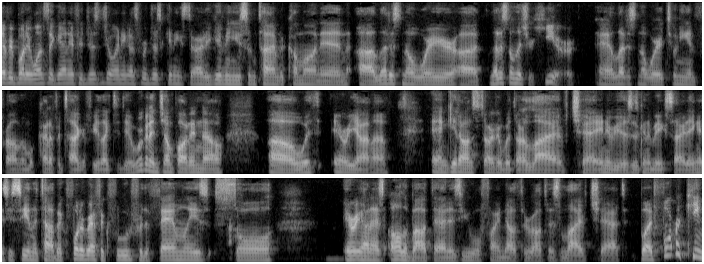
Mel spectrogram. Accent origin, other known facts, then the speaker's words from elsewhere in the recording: United States; I'm American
